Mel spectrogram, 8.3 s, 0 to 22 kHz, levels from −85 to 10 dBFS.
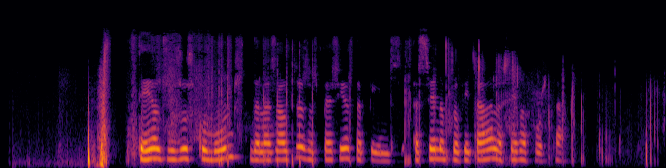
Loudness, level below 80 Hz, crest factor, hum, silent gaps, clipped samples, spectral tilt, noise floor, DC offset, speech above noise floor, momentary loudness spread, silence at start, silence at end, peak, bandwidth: -22 LUFS; -48 dBFS; 22 dB; none; none; under 0.1%; -7 dB/octave; -60 dBFS; under 0.1%; 39 dB; 17 LU; 1.1 s; 1.15 s; 0 dBFS; 9.4 kHz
